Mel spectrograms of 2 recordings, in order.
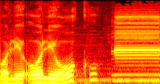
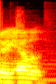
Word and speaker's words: Oyelowo: Eu não consigo falar o nome dele. Do Olioko, alguma coisa assim. É David Olioko, que também é um bom ator. É David Oyelowo.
